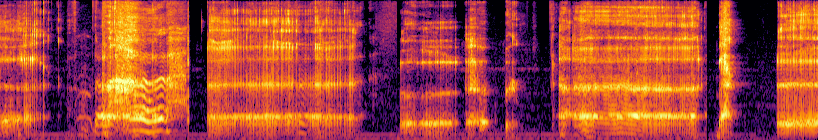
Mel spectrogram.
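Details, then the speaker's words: Repeated burping brought on by thigh squishing: a run of loud, long, voiced belches with wavering pitch and short pauses, over a steady background hum. "I'm going to try to like not burp immediately"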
